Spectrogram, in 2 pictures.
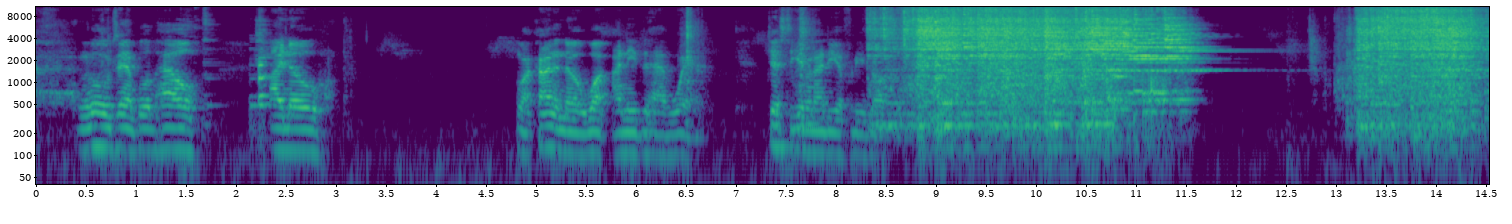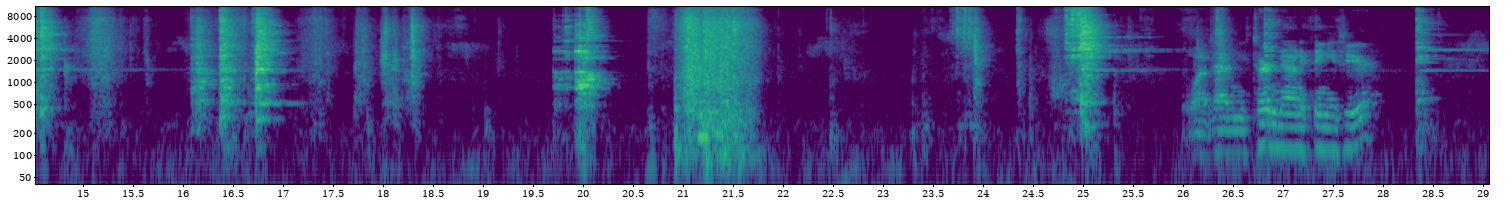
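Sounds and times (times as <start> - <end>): metal pipes clanking: 0.8 - 2.6, 7.6 - 12.1, 13.0 - 15.0, 24.8 - 27.2, 28.3 - 29.0
metal scraping: 7.6 - 12.2, 13.0 - 17.4, 24.6 - 27.4.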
